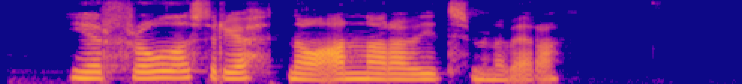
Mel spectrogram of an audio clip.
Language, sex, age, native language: Icelandic, female, 20-29, Norwegian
